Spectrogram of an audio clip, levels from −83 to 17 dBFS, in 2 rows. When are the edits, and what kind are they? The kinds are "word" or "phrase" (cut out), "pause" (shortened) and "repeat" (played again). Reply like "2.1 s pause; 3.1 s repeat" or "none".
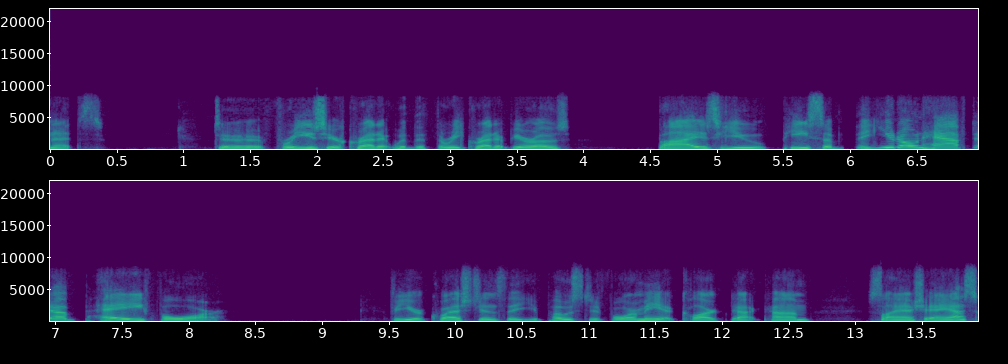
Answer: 5.9 s word; 6.5 s word; 9.5 s word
